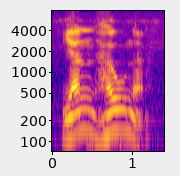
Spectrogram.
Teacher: Di situ ada nun sukun atau nun mati bertemu dengan huruf ha. Maka nun sukunnya dibaca jelas, tidak terpengaruh dengan huruf setelahnya, yaitu huruf ha. Maka dibacanya yanhauna. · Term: izhar, idhar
